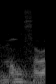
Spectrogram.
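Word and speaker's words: Montferrat: conrad de montfort um it's m-o-n-t f-e-r-r-a-t's it might be mole for all remember in french the consonants don't matter that's right conrad is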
